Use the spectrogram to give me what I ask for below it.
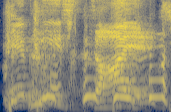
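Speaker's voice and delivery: high shout through laughter; cracking up mid-sentence; blurting it out while laughing; laughing hard. Real, not acted. Laughing retelling of friend's fall.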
